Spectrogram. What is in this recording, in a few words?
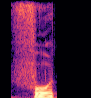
"fut3", cantonese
